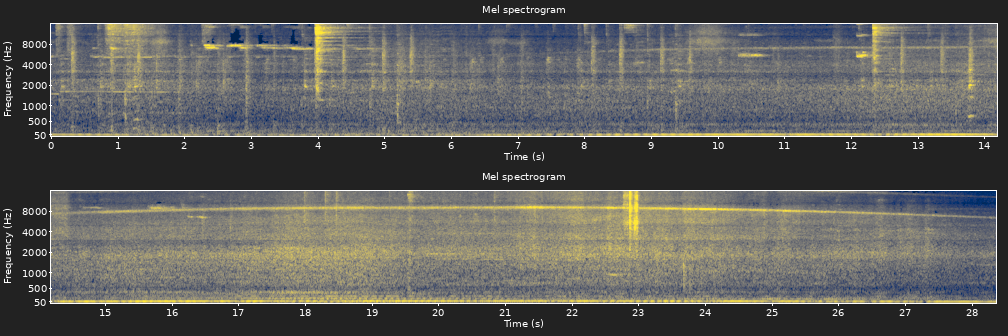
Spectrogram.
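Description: GO Transit bilevel passenger coaches rolling past on the rails with a heavy, steady rumble that grows louder about a third of the way in. Occasional sharp clacks come from the running gear, and a thin high whine drifts slightly up and then down through the second half.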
